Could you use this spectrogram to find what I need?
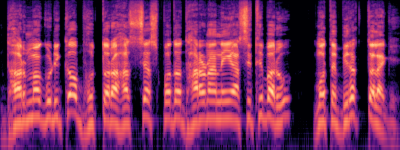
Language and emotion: Odia, angry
